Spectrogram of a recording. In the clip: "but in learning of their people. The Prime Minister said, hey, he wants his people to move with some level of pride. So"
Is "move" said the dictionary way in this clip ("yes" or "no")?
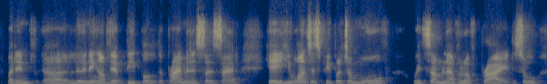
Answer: yes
